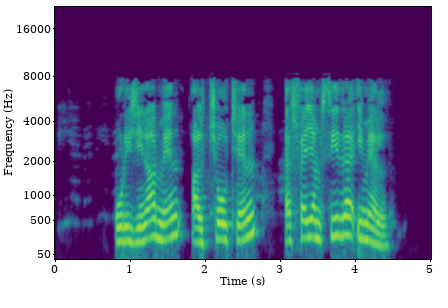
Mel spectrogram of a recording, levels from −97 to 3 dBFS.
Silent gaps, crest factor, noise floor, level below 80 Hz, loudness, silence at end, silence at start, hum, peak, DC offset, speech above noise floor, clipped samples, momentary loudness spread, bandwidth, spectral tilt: none; 14 dB; -64 dBFS; -56 dBFS; -14 LUFS; 0.55 s; 0.8 s; none; -2 dBFS; under 0.1%; 51 dB; under 0.1%; 7 LU; 8.2 kHz; -4 dB/octave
